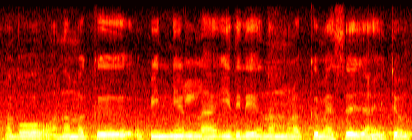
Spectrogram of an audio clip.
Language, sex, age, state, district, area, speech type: Malayalam, male, 30-45, Kerala, Kasaragod, rural, spontaneous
